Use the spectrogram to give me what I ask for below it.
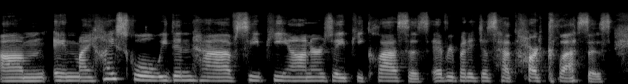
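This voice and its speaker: A woman with a Spanish accent, fairly low in pitch, bright and sharp in tone, at a moderate pace against a quiet background. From Dominican Republic. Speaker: physician. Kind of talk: career talk to students.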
